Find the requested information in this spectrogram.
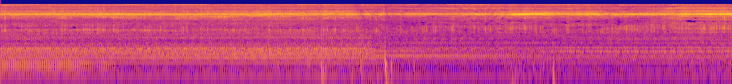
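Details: Newly bought home nebulizer compressor running: continuous buzzing motor hum with a few knocks and handling sounds.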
